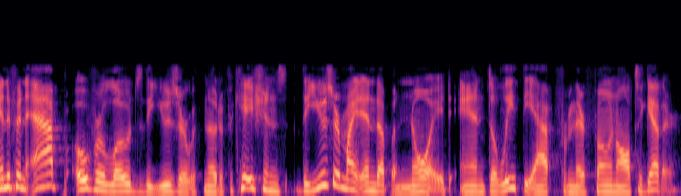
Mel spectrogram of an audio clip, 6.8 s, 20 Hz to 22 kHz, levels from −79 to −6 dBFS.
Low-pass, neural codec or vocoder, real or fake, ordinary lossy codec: 5.4 kHz; none; real; MP3, 32 kbps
